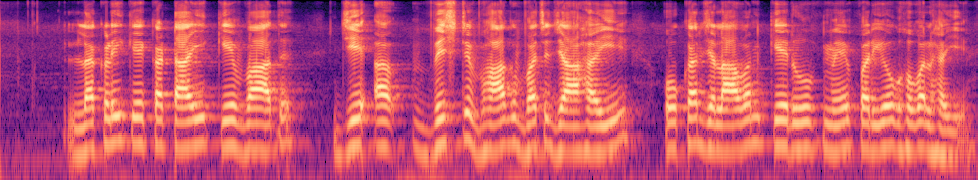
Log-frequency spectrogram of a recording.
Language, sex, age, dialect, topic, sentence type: Magahi, male, 41-45, Central/Standard, banking, statement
